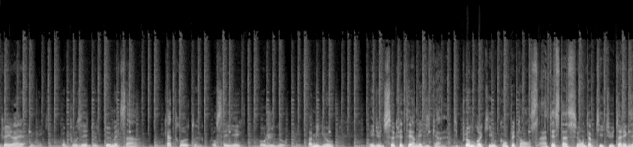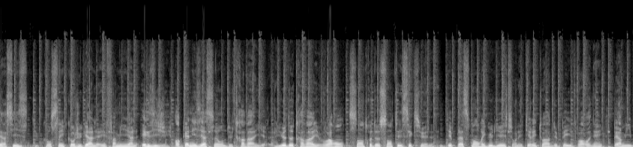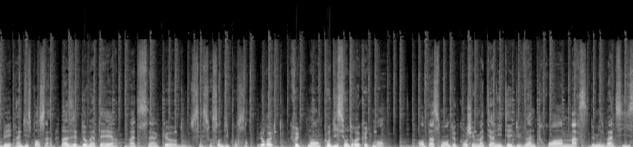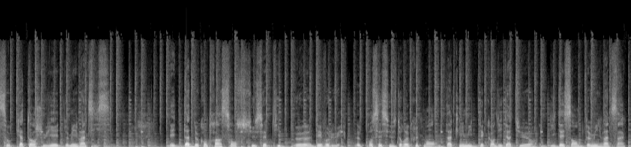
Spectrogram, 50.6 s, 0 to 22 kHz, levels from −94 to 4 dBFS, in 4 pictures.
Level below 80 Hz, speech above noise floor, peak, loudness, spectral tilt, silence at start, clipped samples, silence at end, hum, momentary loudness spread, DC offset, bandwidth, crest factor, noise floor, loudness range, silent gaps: -38 dBFS; 20 dB; 0 dBFS; -16 LUFS; -7 dB/octave; 0 s; under 0.1%; 0 s; none; 14 LU; under 0.1%; 16 kHz; 16 dB; -35 dBFS; 7 LU; none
